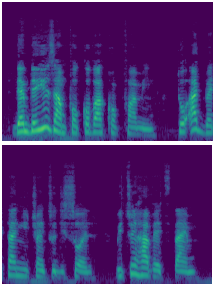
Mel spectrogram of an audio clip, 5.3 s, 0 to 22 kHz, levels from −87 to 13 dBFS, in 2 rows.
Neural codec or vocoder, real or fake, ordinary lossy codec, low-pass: none; real; MP3, 64 kbps; 14.4 kHz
